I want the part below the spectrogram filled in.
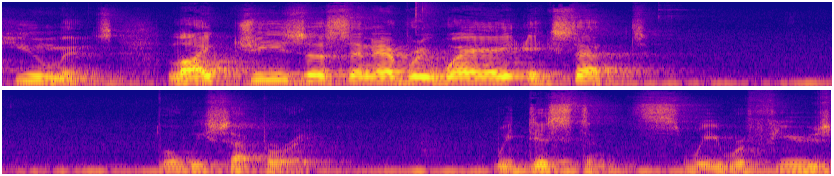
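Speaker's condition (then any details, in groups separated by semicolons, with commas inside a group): No condition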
